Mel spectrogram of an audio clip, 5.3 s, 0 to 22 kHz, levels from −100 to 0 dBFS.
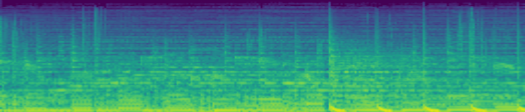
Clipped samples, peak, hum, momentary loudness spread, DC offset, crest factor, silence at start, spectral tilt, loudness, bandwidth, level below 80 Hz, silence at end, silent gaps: under 0.1%; 0 dBFS; none; 4 LU; under 0.1%; 12 dB; 0 s; -7 dB/octave; -15 LUFS; 12 kHz; -18 dBFS; 0 s; none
